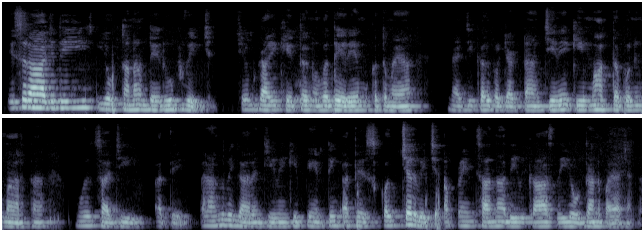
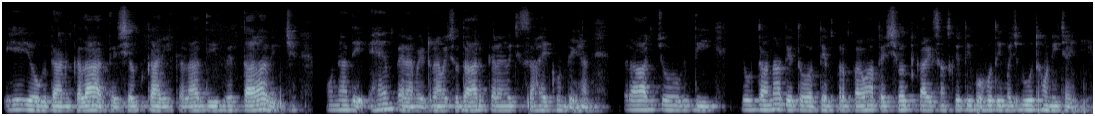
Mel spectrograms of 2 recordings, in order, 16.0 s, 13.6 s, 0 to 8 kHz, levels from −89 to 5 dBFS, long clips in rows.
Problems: background sounds at intervals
